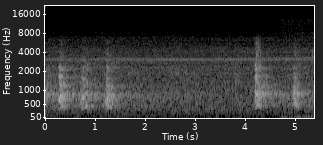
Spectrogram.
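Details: Jämthund named Rambo, a mature champion hunting dog, holding a moose at bay in autumn woodland at an estimated 400 metres; three quick ringing barks, a long pause of near silence, then two more barks.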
